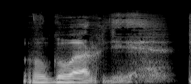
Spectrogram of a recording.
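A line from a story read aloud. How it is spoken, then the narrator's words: Dry tone, old man. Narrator (Russian): тем же сухим тоном ответил дед Гриша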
